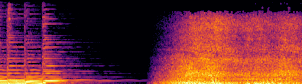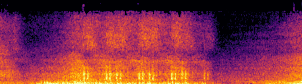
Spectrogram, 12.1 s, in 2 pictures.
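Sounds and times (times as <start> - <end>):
wind buffeting microphone: 3.0 - 12.0
train wheels rumbling on rail: 3.2 - 10.6.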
